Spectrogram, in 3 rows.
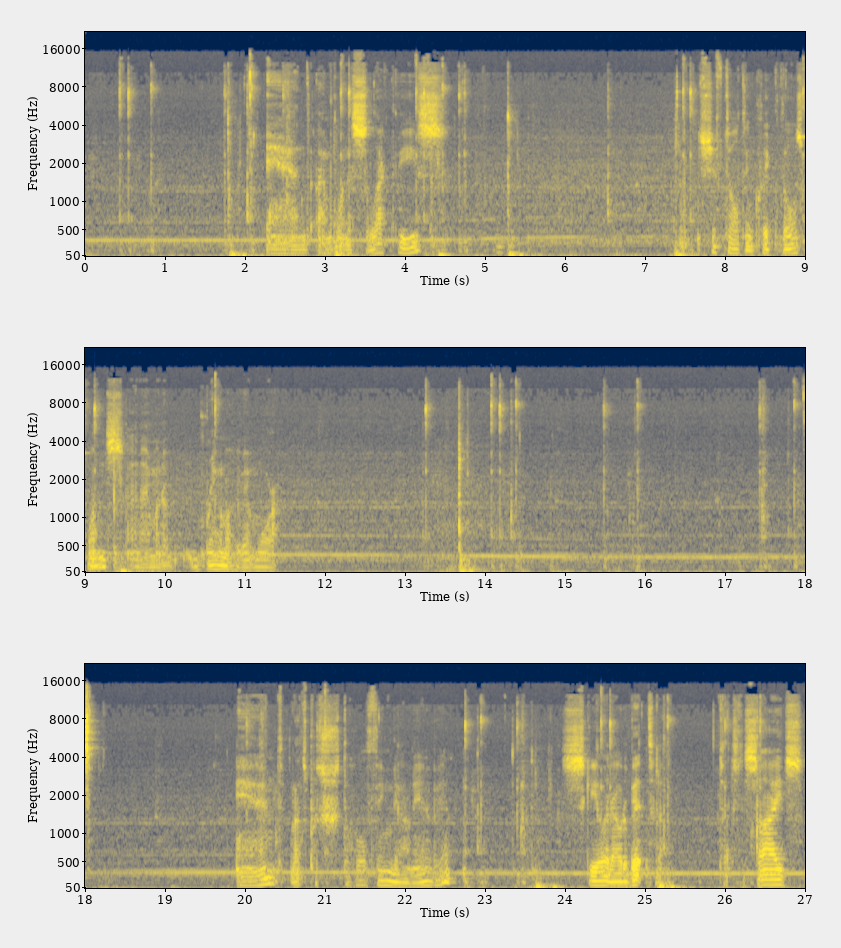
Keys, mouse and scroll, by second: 1.8 a, 3.2-6.2 drag, 5.3 a, 6.6 middle click, 7.5-11.9 drag, 13.7 Tab, 21.0-23.0 drag, 23.6 s, 25.2 a, 26.2-27.0 middle drag.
